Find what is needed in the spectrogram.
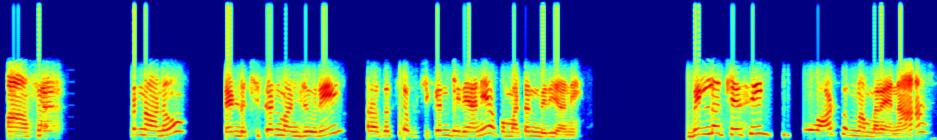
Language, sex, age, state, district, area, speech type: Telugu, female, 60+, Andhra Pradesh, Chittoor, urban, conversation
